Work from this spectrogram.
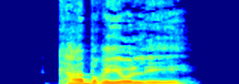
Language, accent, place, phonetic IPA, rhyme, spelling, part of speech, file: German, Germany, Berlin, [kabʁioˈleː], -eː, Cabriolet, noun, De-Cabriolet.ogg
- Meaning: 1. convertible 2. cabriolet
